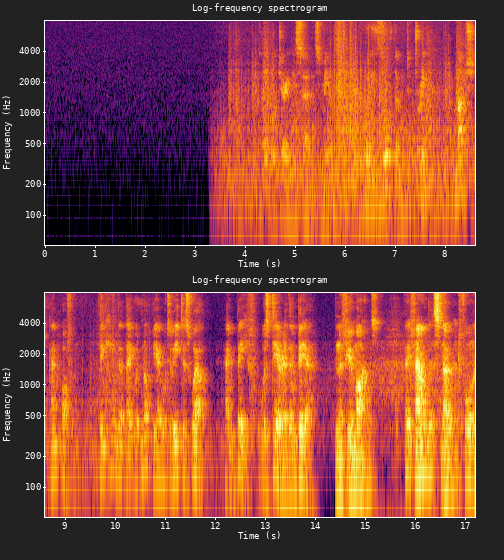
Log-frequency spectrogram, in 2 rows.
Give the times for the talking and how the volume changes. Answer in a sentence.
You can hear the talking from 4.3 to 17.1 s, getting louder.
